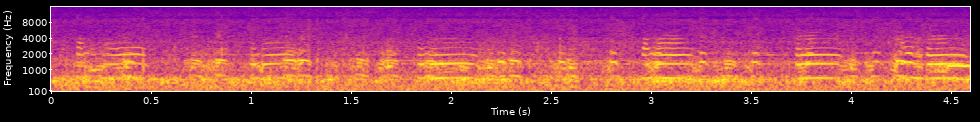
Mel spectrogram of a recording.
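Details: Canada geese fighting on water while three other geese and two loons come to separate them: repeated harsh, nasal honks in quick overlapping bursts over a constant background rush.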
